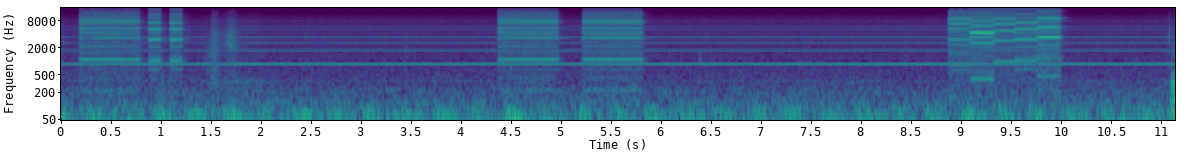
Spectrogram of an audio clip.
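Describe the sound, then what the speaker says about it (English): Electronic beep sequences from a Volcano 30A brushless ESC on a 450 RC helicopter sound in several separate bursts of rapid tones over a steady high electronic whine, with pauses between the groups. "So I'm going to wait for a single long beep"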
